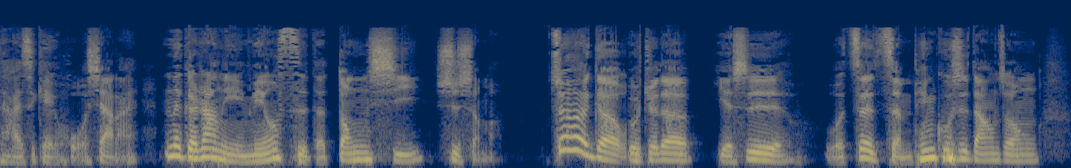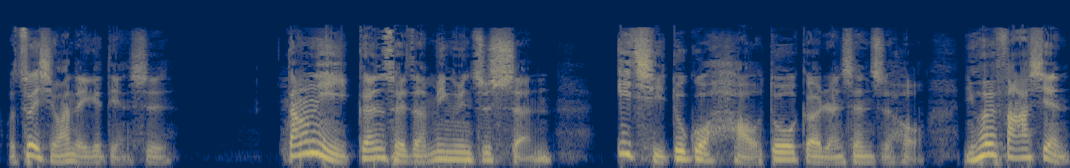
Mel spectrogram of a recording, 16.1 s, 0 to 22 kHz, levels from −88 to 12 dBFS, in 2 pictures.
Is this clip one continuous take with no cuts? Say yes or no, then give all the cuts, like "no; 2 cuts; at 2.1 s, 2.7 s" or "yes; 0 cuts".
yes; 0 cuts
